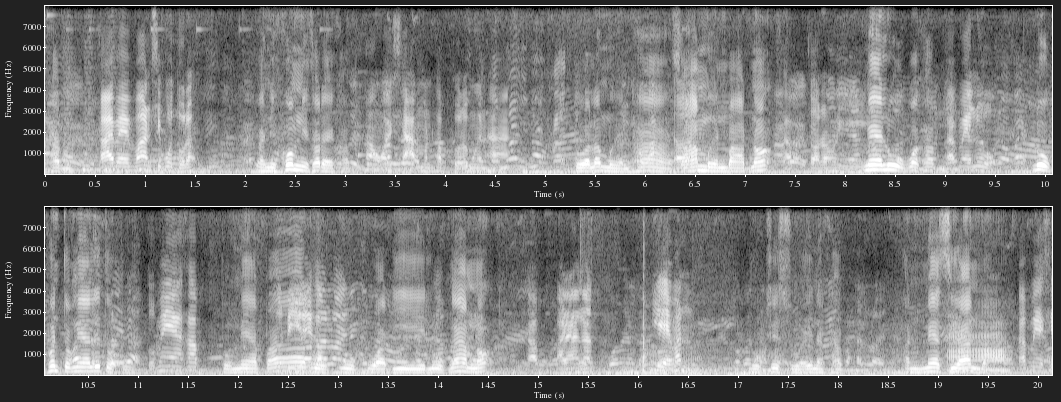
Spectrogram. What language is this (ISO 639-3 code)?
tha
